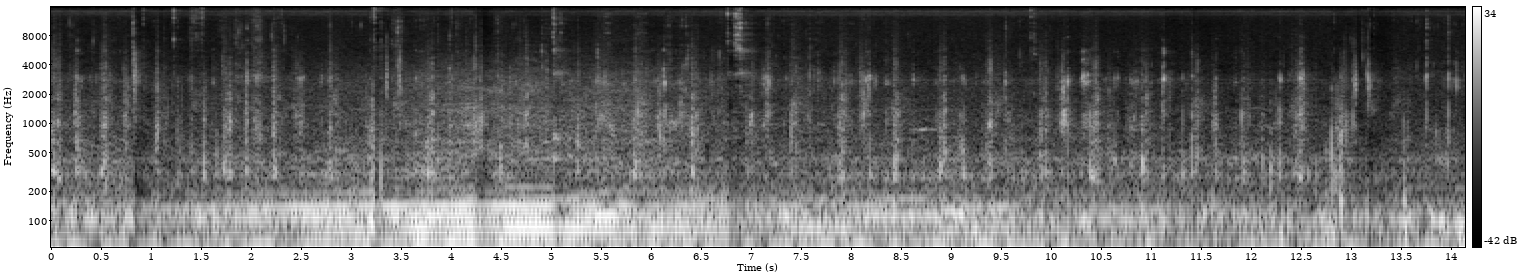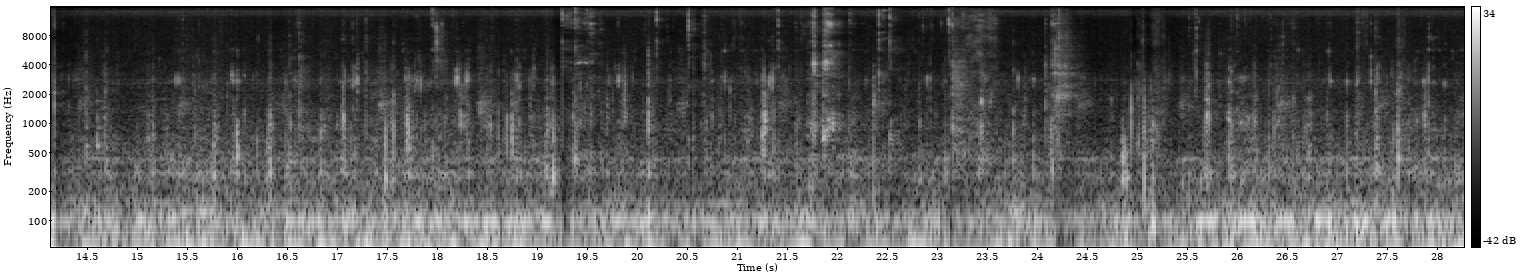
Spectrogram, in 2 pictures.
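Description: Close-miked chewing and biting of rice and seafood, with wet mouth sounds, loudest a few seconds in. Short clicks of a metal spoon and fork against the plate are scattered throughout.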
